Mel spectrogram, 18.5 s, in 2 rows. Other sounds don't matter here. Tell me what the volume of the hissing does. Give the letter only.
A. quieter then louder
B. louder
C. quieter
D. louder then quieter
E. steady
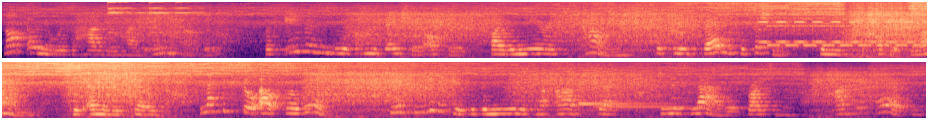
D.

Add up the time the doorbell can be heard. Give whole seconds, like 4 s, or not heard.
4 s.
